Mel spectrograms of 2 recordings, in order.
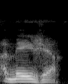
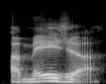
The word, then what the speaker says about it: Amasia: It's actually pronounced Amasia. Amasia. Yeah, it's Got a it. combination of America and Asia.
